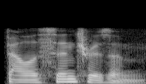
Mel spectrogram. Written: phallocentrism

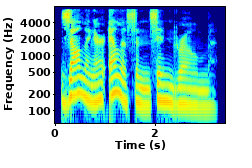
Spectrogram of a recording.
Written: zollinger ellison syndrome

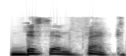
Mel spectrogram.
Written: disinfector

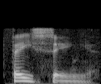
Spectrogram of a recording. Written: facing

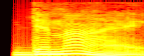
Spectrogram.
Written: demy

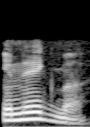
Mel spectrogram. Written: enigma

